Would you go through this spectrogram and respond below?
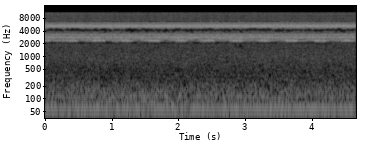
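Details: Grassland crickets near Angkor Wat, Cambodia, at sunset give a constant, layered high trill that shimmers without breaks, over soft low-frequency background noise.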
